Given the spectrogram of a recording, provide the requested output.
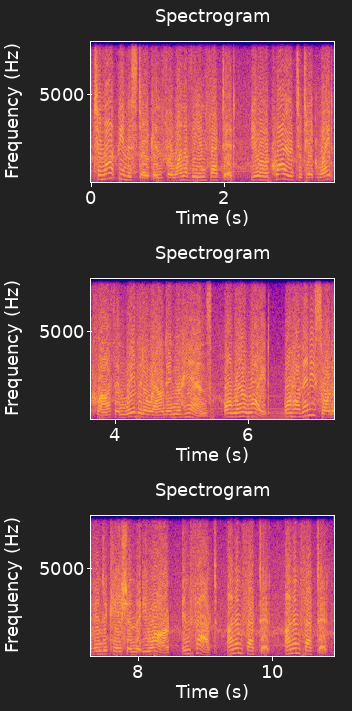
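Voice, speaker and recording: High-pitched man as emergency alert announcer, noisy. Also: animated, a little fast, few pauses. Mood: official, grave. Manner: formal, official, stilted. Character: impersonal emergency alert system voice announcing a zombie apocalypse. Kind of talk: scripted emergency broadcast announcement.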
